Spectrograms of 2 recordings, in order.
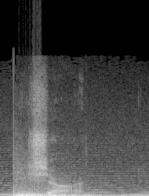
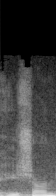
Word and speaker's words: Ihsahn: have named my cat after the one the only Deshawn apparently he son dropped a new video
